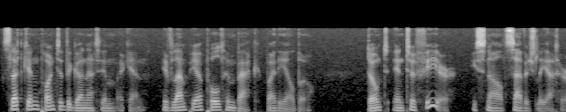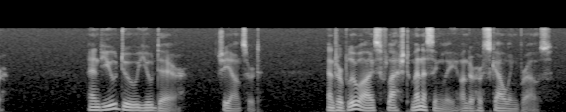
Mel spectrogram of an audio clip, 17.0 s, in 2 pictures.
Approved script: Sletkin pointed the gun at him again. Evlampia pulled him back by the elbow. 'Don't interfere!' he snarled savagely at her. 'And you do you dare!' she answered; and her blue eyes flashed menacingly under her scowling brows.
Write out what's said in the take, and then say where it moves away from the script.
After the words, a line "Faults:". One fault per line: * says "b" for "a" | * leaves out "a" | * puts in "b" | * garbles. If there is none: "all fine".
Sletkin pointed the gun at him again. Evlampia pulled him back by the elbow. 'Don't interfere!' he snarled savagely at her. 'And you do you dare!' she answered; and her blue eyes flashed menacingly under her scowling brows.
Faults:
all fine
